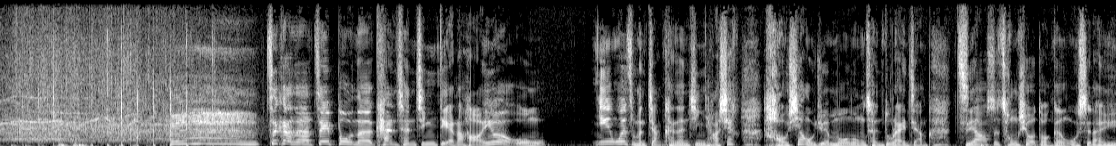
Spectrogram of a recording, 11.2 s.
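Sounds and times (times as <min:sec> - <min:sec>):
applause: 0:00.0 - 0:02.7
speech: 0:01.7 - 0:11.1.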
